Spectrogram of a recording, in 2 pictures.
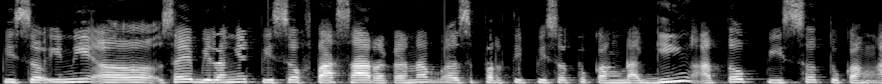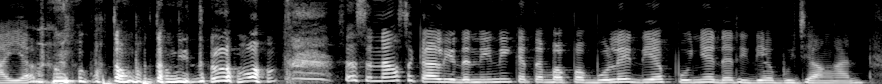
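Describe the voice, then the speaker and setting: A woman's voice: a little high, normal speed. A middle-aged woman from Indonesia chatting casually with lots of fillers and giggles while cooking in her home kitchen for her vlog. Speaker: cooking vlogger.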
